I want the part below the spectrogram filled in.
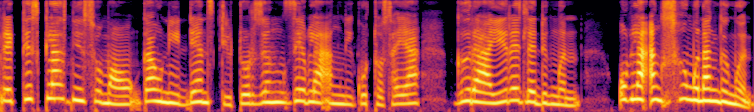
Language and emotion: Bodo, surprised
